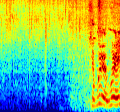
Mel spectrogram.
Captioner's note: food sizzling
